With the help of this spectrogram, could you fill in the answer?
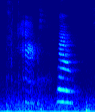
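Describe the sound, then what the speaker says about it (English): A house cat meows, a drawn-out tonal call rising then fading, indoors while the household waits out an approaching blizzard; faint room noise surrounds it, with a brief breathy human sound before. "And who is meowing over here?"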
